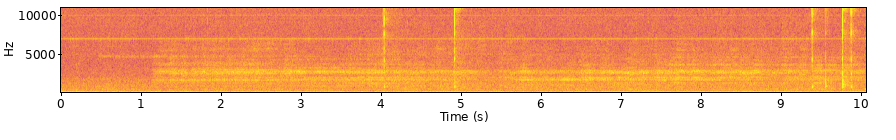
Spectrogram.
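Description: Sharp computer mouse clicks, one about four seconds in, another about five seconds in, and two close together just before the end, over a faint steady background hum.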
